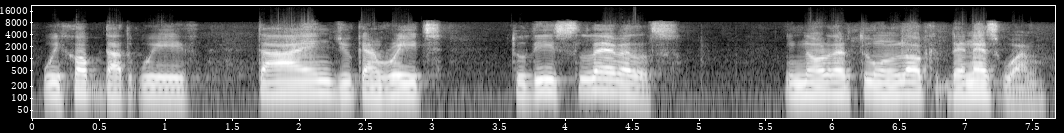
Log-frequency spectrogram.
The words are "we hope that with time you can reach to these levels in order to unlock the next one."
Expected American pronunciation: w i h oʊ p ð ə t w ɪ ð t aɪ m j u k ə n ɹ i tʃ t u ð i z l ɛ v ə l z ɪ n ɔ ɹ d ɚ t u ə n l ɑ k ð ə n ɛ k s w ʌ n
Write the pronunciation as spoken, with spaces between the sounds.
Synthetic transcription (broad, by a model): w i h oʊ p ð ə t w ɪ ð t aɪ m j u k ə n ɹ i tʃ t u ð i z l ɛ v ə l s ɪ n ɔ ɹ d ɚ t u ə n l ɑ k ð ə n ɛ k s w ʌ n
